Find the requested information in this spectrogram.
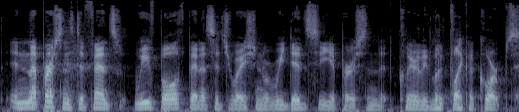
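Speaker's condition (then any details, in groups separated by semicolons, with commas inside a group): No condition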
